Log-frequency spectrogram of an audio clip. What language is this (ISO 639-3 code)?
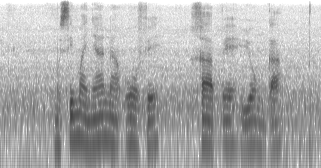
tsn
